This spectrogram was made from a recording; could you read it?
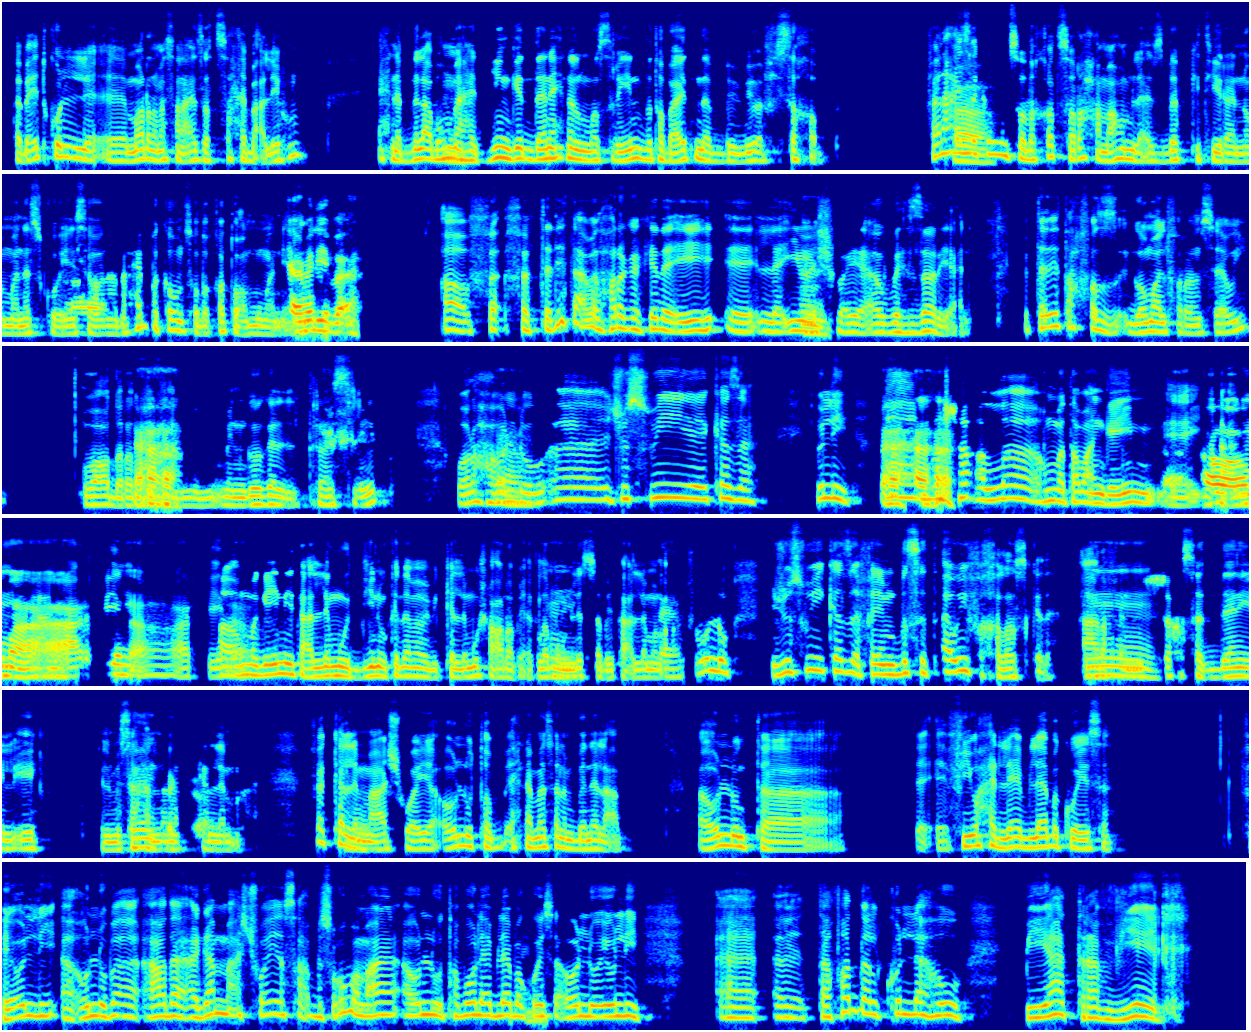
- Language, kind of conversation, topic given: Arabic, podcast, إزاي بتبني صداقات جديدة في مكان جديد؟
- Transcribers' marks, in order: laughing while speaking: "آه"; in English: "translate"; in French: "Je suis"; laugh; in French: "Je suis"; in French: "Beau travail"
